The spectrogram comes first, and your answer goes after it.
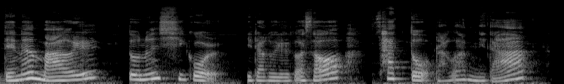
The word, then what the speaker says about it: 里: 훈독은 사또라고 읽습니다.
